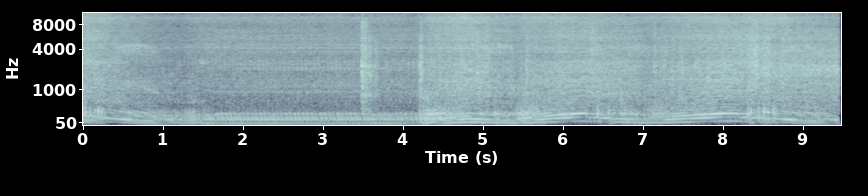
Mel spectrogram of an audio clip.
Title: Strange Noise coming off throttle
